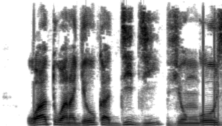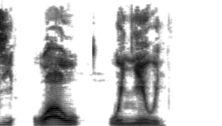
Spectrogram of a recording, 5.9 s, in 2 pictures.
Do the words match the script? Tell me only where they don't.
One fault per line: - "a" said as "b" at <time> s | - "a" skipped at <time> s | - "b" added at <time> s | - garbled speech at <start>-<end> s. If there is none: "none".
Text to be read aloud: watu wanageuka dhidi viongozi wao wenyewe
none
